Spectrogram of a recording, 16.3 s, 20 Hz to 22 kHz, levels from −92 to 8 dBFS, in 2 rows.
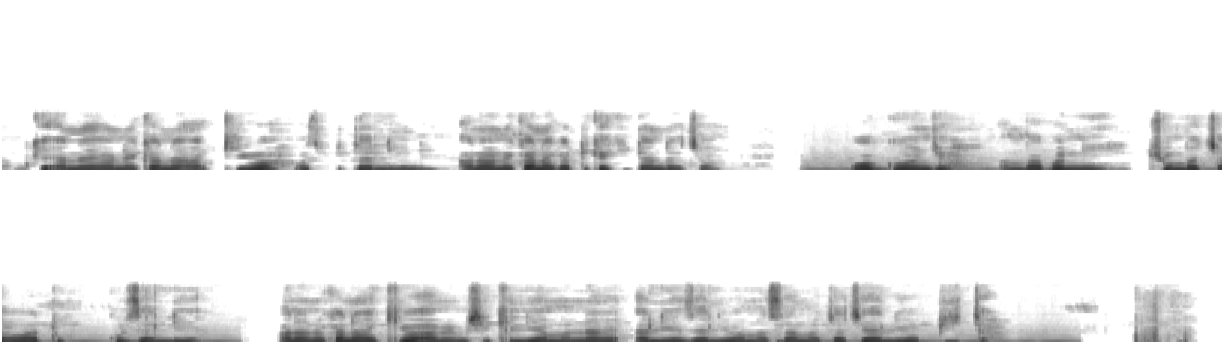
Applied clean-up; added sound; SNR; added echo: none; Bowed string instrument; 18 dB; none.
